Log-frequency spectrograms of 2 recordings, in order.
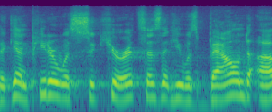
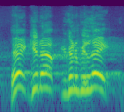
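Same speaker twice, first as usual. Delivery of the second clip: loud and higher, brisk dad voice; dad wake-up bark; 7 semitones higher, 7 dB louder, much faster than usual. Retold or imitated. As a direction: flip on the light and holler like a dad. Dad barging in to wake kids.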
